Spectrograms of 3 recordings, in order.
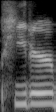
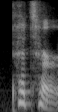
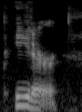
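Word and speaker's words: Petyr: He pronounces Peter Baelish Petter. Yeah. Like Petter. Petter Baelish. I'm like, what is that? That's funny. Incorrect. That's like we wrong. know this is not correct.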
